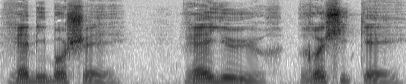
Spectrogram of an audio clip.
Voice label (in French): "raibibochaie", patois jura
